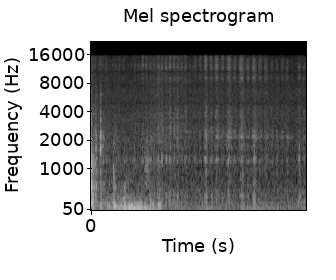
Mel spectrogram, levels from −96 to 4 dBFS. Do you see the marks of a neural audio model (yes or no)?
no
